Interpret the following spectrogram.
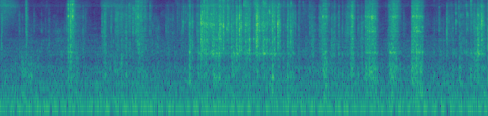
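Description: Light, scattered clicking and rattling over a steady low hum inside a car.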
